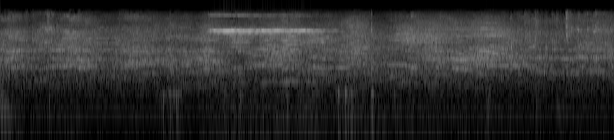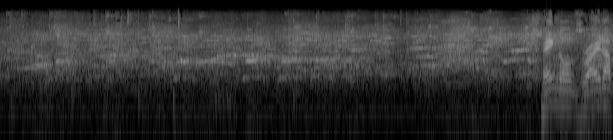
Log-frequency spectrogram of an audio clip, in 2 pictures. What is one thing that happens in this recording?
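A large crowd murmurs and cheers in an echoing gym.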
